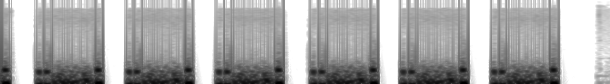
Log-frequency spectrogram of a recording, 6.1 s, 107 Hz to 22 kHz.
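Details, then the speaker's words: Advanced mitral stenosis, three normal beats then opening snap then diastolic murmur added: regular heartbeat near 67 a minute with sharp opening snap and low rumbling diastolic murmur; mitral stenosis. "listen to a patient with mitral stenosis i will start with three normal beats and then add the opening snap and finally the diastolic murmur"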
